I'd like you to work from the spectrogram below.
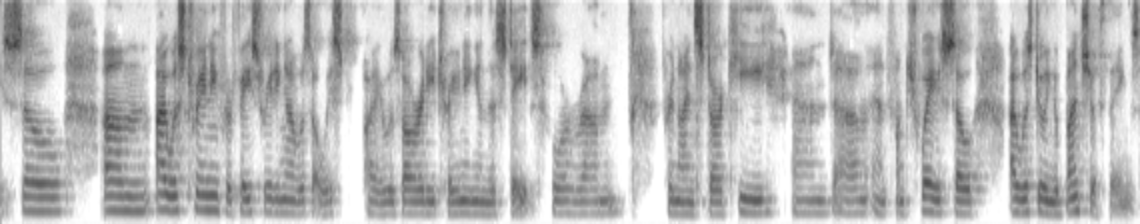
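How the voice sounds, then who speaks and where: A woman's voice: low voice, a little mellow. A middle-aged woman, a guest in an interview, telling her story in a rambling way with frequent ums and restarts. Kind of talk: conversational storytelling.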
